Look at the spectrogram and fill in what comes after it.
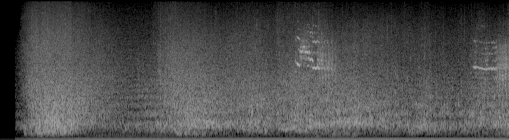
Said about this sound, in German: Ein Spaziergang am rauen Meer.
